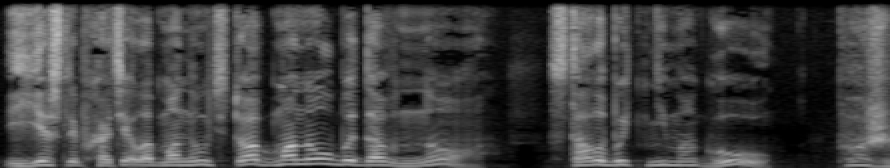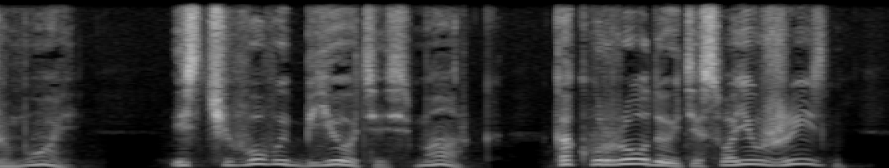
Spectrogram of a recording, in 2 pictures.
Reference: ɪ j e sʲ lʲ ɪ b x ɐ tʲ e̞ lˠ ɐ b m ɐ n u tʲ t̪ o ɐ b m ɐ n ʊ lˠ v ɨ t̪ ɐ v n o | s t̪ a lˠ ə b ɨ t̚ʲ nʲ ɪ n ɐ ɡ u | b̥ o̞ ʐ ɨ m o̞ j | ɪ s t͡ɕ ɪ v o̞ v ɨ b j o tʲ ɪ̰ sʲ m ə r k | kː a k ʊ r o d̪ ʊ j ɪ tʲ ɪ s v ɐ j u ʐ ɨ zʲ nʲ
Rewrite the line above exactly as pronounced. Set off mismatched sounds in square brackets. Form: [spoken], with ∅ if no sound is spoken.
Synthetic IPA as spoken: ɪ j e sʲ lʲ ɪ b x ɐ tʲ e̞ lˠ ɐ b m ɐ n u tʲ t̪ o ɐ b m ɐ n [u] lˠ [b] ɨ [d̪] ɐ v n o | s t̪ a lˠ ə b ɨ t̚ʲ nʲ ɪ [m] ɐ ɡ u | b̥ o̞ ʐ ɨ m o̞ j | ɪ s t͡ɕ ɪ v o̞ v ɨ b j o tʲ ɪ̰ sʲ m [a] r k | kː a k ʊ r o d̪ ʊ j ɪ tʲ ɪ s v ɐ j u ʐ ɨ zʲ nʲ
